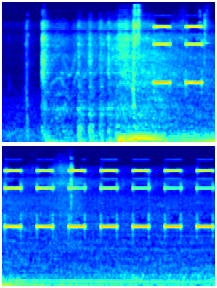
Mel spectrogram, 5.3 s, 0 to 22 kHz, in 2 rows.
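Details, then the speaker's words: Mercedes ML63 AMG M156 V8, already warm, restarted after custom air intake box and dry-flow filter install, about 300 miles into break-in after head bolt job: dash chimes, then smooth, even idle with no knocks or misses; sounds good. "huh sounds good to me nice and smooth"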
